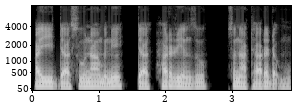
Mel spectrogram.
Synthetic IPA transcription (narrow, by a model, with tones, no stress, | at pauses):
ʔa˦jda˨suː˦naː˦mu˨neː˦ | d̥a˨ha˦rjɐ˨nzu˦ | sʊ˦naː˨taː˨ɽe˦da˨ʔʊ˦mu˦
